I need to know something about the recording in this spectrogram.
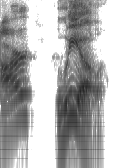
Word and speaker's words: Arleau: Sometimes you let that U float out there, but it's R, like the letter R, Leo.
